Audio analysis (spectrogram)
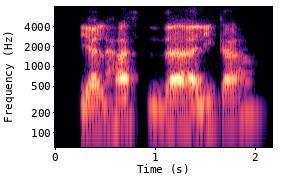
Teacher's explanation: yalhas zalika diidghamkan, dimasukkan sa dalam zal, diidghamkan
